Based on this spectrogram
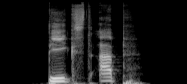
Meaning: second-person singular present of abbiegen
- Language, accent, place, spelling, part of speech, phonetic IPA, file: German, Germany, Berlin, biegst ab, verb, [ˌbiːkst ˈap], De-biegst ab.ogg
